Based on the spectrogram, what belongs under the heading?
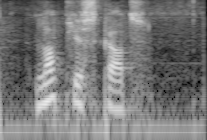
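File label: "lapjeskat", Dutch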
